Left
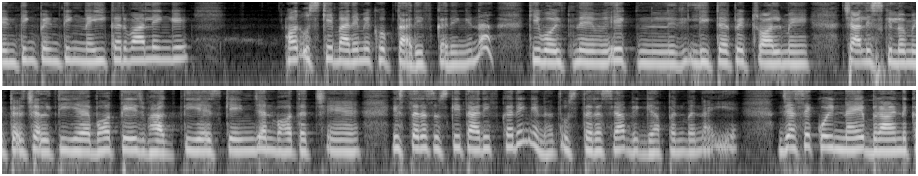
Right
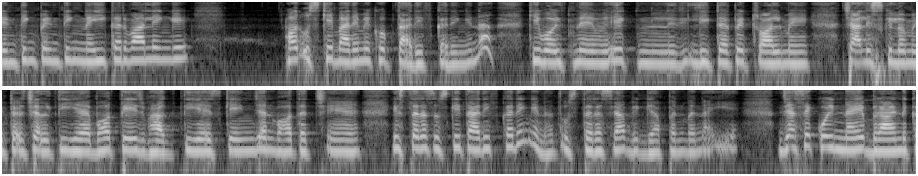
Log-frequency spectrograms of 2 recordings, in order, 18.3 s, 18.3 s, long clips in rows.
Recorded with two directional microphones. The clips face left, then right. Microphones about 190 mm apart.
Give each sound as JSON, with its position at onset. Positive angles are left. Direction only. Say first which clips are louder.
{"t": 0.0, "sound": "speech", "louder": "left 4 dB", "side_deg": 40}
{"t": 2.8, "sound": "speech", "louder": "left 4 dB", "side_deg": 40}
